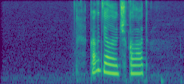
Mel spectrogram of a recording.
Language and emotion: Russian, neutral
